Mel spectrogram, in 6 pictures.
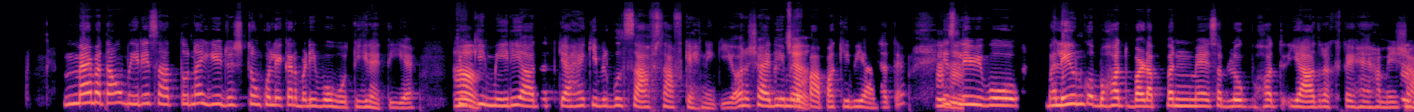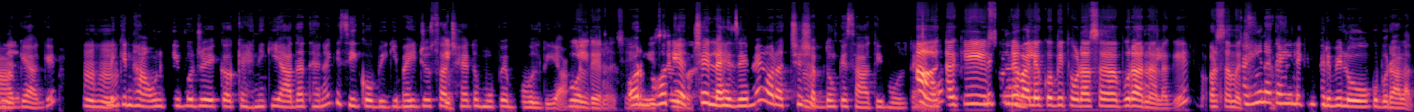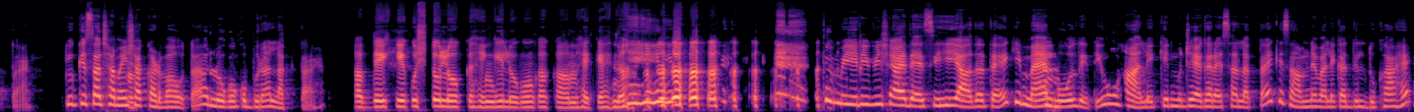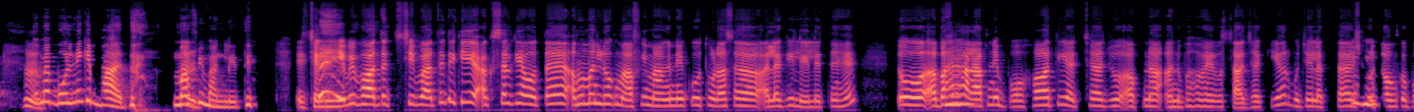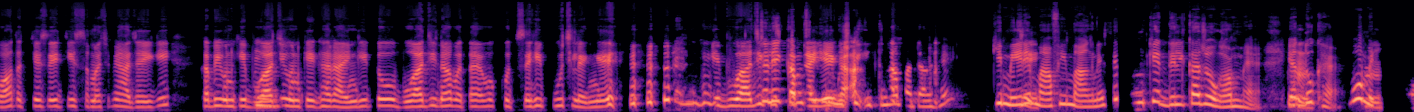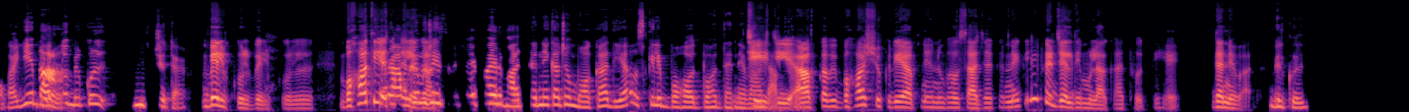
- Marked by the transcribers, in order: tapping; laugh; laugh; chuckle; laughing while speaking: "लेती"; chuckle; chuckle; other background noise
- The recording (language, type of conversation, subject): Hindi, podcast, रिश्तों से आपने क्या सबसे बड़ी बात सीखी?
